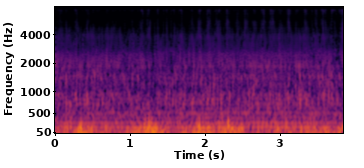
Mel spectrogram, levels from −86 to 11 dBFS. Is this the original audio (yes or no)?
no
